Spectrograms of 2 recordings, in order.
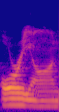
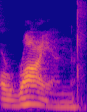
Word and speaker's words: Orion: I mispronounced the name not uh or on it's Orion jeez you know again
